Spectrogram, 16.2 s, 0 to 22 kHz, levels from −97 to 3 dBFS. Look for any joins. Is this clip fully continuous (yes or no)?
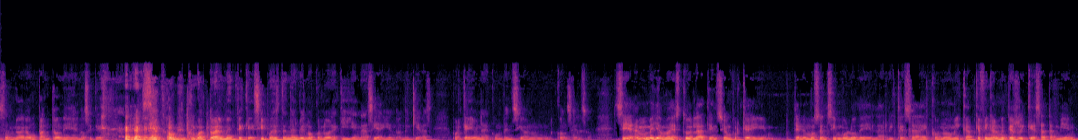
no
